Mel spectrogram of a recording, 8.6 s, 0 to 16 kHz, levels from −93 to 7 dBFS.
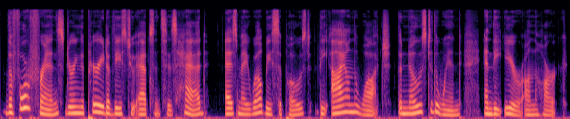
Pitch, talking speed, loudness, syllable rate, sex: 180 Hz, 225 wpm, -17 LUFS, 5.1 syllables/s, female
